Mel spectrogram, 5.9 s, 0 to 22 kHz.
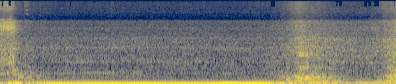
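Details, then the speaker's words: Honda Jazz 1.2 fuel-injected unleaded petrol engine revved from idle: loud, coarse, blowing drone rising with speed; a known exhaust leak, said to guzzle petrol, is to be fixed next. "Now it does have a leak in the exhaust which just guzzles the petrol."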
